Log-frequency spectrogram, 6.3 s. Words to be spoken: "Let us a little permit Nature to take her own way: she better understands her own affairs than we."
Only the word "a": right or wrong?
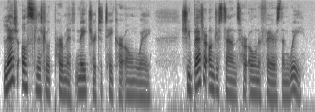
wrong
